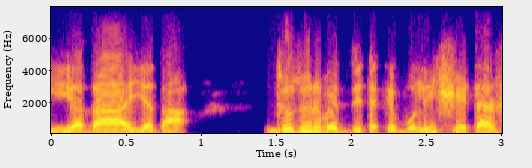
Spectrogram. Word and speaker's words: যদা: এই জন্য যেরকম শ্রীমদ ভগবত গীতা 4র্থ অধ্যায় 7ম শ্লোকের ক্ষেত্রে যদা যদা আমরা যেটাকে বলি সেটার উচ্চারণ হবে কি? ইয়দা, ইয়দা।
